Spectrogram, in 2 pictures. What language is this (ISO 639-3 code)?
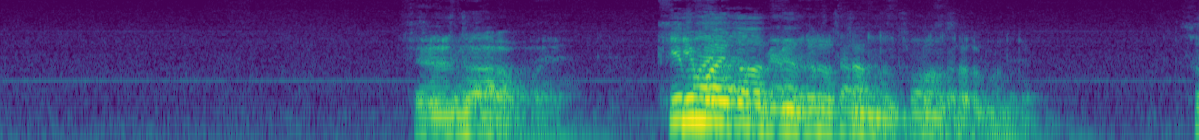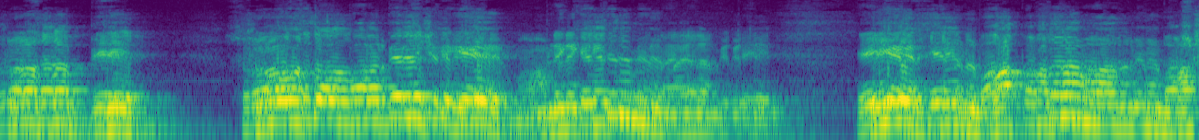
tur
